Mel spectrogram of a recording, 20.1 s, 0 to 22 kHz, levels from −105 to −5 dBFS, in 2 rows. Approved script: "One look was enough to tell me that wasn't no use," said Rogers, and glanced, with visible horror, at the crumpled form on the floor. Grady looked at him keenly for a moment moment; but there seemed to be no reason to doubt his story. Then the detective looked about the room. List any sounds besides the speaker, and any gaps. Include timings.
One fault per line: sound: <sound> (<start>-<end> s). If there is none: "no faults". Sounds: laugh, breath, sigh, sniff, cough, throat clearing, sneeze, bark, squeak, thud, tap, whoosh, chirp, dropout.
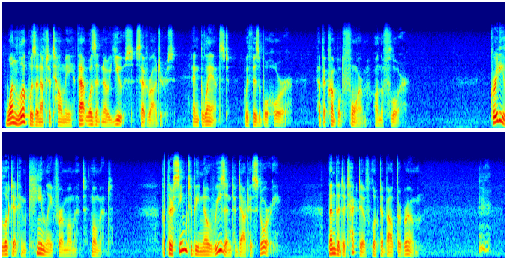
sound: dropout (13.3-13.3 s)
sound: throat clearing (19.6-19.9 s)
